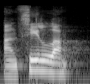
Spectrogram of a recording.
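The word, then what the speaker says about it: ancilla: Cum ankillaa har antagligen varit cum ansilla, ansilla, ansilla med korta på slutet. Men framförallt det här C har inte uttalats som ett K.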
